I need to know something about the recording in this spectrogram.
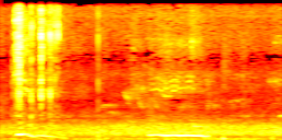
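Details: Cassie, a Shollie dog, 'talking' while wanting a chipmunk: two soft whining vocalisations, a short wavering whine then a longer level one drooping at the end, over low room noise.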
